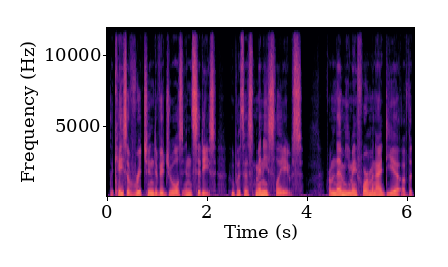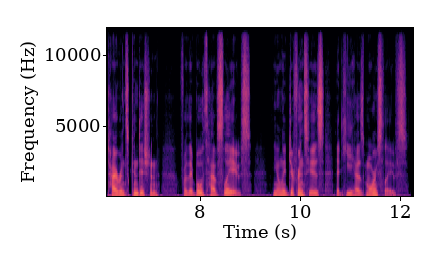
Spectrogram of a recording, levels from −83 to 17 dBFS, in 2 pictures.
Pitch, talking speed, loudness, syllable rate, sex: 145 Hz, 175 wpm, -19 LUFS, 5.2 syllables/s, male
